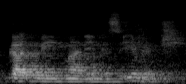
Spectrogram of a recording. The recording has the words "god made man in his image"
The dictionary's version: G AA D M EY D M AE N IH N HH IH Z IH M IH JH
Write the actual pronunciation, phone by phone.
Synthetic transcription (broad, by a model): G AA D M EY D M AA N IH N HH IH S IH M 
